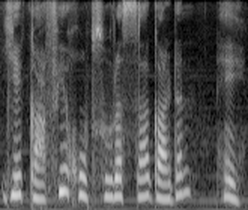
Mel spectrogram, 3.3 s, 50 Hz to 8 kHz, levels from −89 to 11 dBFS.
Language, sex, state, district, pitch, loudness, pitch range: Hindi, female, Madhya Pradesh, Bhopal, 250 Hz, -15 LUFS, 235-270 Hz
